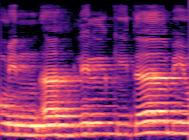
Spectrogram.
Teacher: من اہل الکتاب میں اظہار ہے، نون ساکن کے بعد حمزہ آنے کی وجہ سے، حمزہ اور ہا دونوں اقصی حلق سے ادا ہوتے ہیں۔ اور ہا ساکن ہے، اس میں ہمس ہوگا، سانس جاری رہے گی۔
